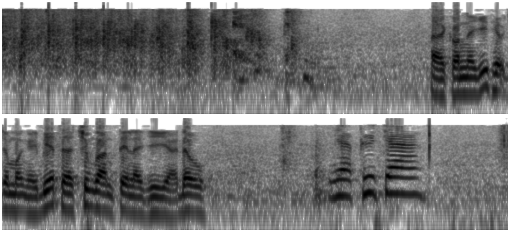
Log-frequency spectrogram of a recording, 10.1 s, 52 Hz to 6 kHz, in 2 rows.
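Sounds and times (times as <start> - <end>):
audience applause welcoming people being introduced: 0.0 - 2.8
speech: 4.3 - 7.3, 8.4 - 9.4.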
